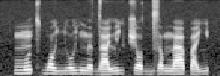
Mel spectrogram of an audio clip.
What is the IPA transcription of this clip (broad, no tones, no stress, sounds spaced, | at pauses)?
m õ t͡s b ɔ ʎ o ʎ n ə d a lʲ ə ʎ t͡ʃ ɔ d d͡z i lˠ n a p a ʎ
